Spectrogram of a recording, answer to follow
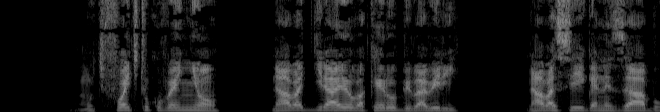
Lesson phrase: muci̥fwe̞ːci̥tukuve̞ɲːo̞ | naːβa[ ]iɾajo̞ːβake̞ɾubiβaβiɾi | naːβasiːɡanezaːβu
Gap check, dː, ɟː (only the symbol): ɟː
